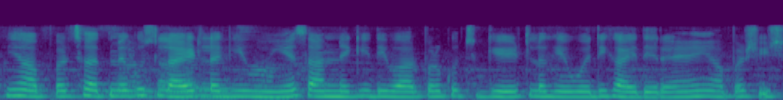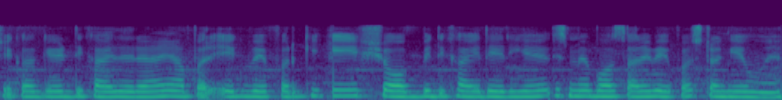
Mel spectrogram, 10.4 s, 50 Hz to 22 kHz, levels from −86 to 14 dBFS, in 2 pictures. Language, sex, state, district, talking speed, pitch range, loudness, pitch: Hindi, male, Rajasthan, Churu, 275 wpm, 210-220 Hz, -28 LUFS, 215 Hz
